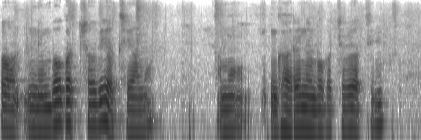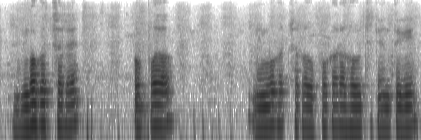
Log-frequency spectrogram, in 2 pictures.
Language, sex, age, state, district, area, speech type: Odia, male, 30-45, Odisha, Malkangiri, urban, spontaneous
